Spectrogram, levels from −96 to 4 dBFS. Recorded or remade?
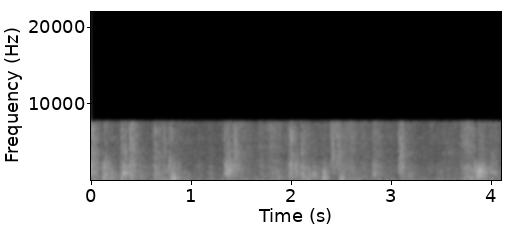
recorded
